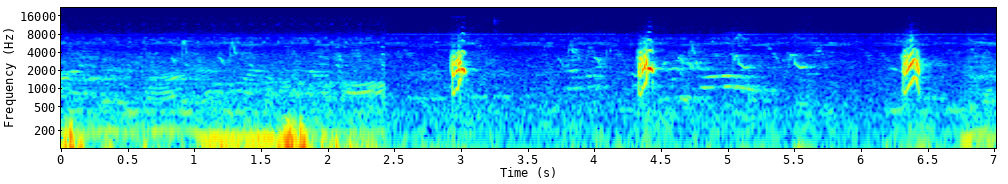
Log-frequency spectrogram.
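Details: Baby pheasant chick calling: after two seconds of low rumbling background noise, three sharp, high, short chirps ring out roughly every one and a half seconds.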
